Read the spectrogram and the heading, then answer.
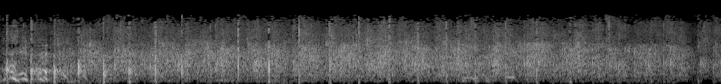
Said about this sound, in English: Well, I think that deserves applause. Well done.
